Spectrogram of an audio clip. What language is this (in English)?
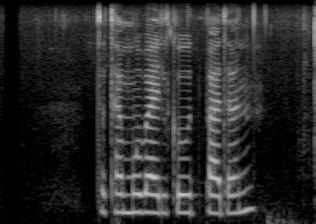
Nepali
